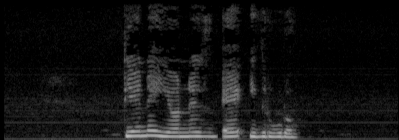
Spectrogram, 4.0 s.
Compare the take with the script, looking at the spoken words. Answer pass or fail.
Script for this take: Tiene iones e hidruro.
pass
